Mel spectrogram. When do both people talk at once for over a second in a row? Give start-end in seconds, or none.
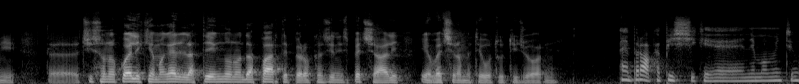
none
